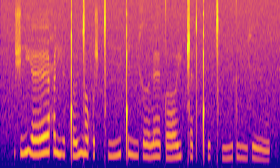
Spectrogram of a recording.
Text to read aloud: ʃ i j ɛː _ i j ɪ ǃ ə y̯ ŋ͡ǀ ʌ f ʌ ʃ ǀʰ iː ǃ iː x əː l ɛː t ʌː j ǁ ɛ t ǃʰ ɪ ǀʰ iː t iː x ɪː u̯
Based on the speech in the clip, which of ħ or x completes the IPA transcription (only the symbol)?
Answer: ħ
